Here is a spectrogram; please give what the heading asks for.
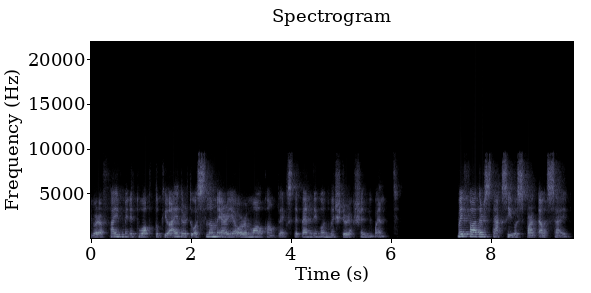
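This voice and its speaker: A woman reads her own writing in a fairly low voice. The sound is noticeably roomy and echoey, as in a literary reading. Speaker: writer reading own short story. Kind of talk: literary reading of prepared text.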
